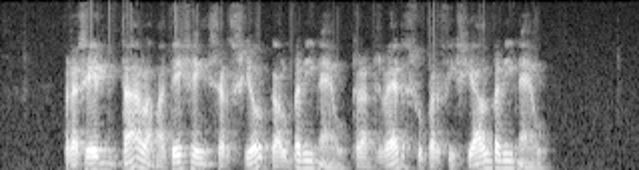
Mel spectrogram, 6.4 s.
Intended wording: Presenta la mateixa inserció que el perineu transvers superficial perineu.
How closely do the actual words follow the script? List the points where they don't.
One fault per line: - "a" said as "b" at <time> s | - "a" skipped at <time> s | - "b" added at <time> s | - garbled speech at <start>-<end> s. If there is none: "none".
none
